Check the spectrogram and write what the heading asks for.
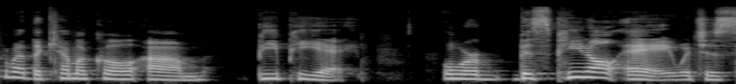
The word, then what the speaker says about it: bisphenol A: all let's talk about the chemical BPA or bisphenol A which is how it's pronounced and it's found in plastics it's not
